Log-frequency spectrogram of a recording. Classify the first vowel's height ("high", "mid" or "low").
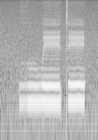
high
